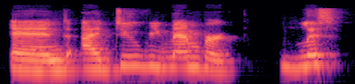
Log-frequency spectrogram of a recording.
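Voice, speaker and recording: A woman's voice: mid-range voice, slow pace. A woman from the United States answering questions on a video call, hesitant and full of fillers. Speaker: workshop participant. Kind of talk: casual conversation on a video call.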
